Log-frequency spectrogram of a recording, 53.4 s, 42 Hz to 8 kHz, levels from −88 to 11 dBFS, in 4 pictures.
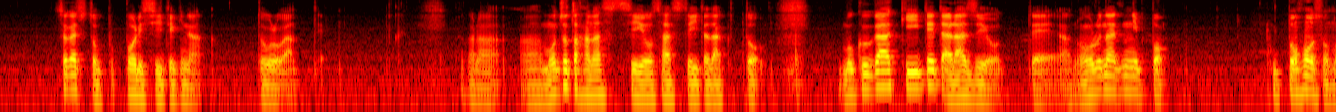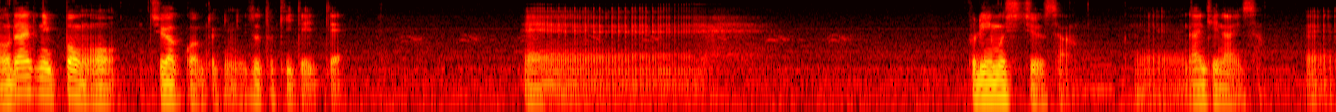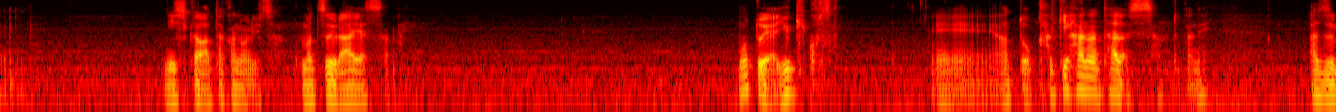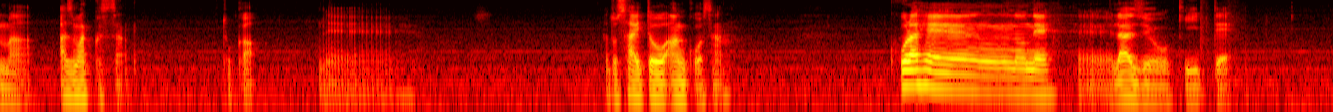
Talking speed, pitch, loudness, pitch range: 190 characters per minute, 90 Hz, -25 LUFS, 85-105 Hz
